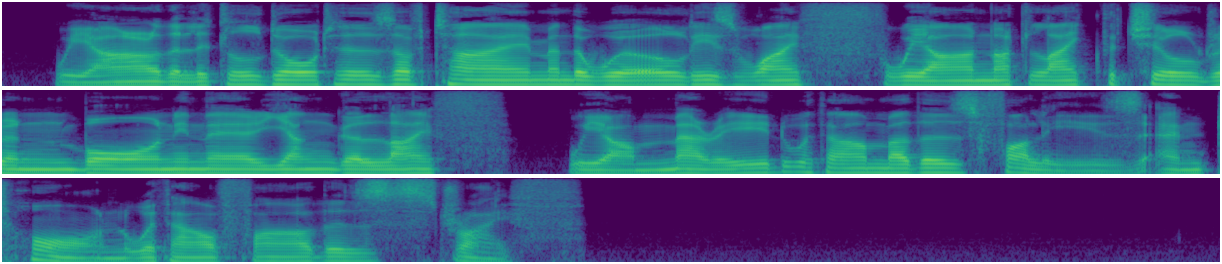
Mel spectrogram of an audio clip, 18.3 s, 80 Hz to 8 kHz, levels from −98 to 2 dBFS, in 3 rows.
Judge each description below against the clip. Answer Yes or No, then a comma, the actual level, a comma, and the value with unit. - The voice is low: Yes, low, 105 Hz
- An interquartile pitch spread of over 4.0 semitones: No, average, 2.7 semitones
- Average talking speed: No, slow, 120 wpm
